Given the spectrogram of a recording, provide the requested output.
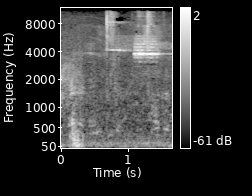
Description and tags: Registro de paisaje sonoro para el proyecto SIAS UAN en la ciudad de santiago de cali.
registro realizado como Toma No 03-pito 2 plazoleta san francisco.
Registro realizado por Juan Carlos Floyd Llanos con un Iphone 6 entre las 11:30 am y 12:00m el dia 21 de noviembre de 2.019
03-pito, 2, No, Of, Paisaje, Palmira, Proyect, SIAS, Sonoro, Sounds, Soundscape, Toma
